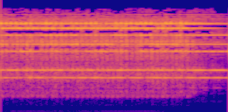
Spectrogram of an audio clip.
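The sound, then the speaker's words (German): A telephone bell ringing with an incoming call: a continuous, bright, high trilling ring that holds at a steady, loud level throughout, alone with no voices. “Da ist auch schon der nächste Anruf.”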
